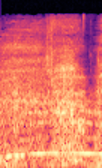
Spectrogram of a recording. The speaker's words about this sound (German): Äh, jetzt bohren sie bei mir wieder im Hintergrund. Das tut mir schon mal leid. Aber unter uns sind gerade neue Nachbarn eingezogen. Das heißt, wenn ihr ab und mal Bohrgeräusche im Hintergrund hört.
